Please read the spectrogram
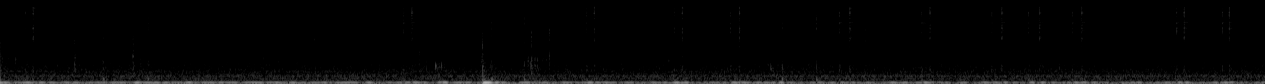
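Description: Irregular clicks of a computer mouse and keyboard, scattered singly and in small clusters, over a steady low hum. One louder thump comes about five seconds in.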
